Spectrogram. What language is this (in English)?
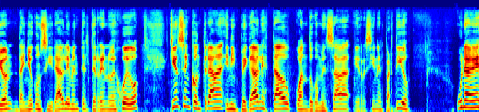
Spanish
